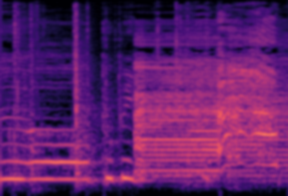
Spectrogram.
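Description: Music with long held notes; a denser held chord of steady tones comes in about a second in.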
